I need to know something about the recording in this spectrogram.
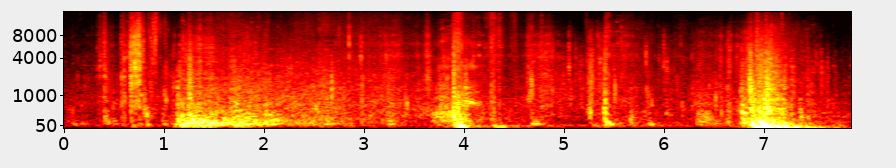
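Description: Water rushes and splashes nearby.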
